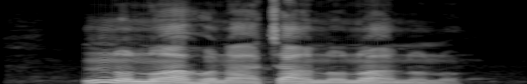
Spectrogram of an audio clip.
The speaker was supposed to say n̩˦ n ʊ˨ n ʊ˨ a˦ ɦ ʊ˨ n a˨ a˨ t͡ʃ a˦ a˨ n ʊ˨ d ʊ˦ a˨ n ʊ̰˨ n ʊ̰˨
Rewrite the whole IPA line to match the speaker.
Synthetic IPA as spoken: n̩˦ n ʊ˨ n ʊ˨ a˦ ɦ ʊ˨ n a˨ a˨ t͡ʃ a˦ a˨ n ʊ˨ n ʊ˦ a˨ n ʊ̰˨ n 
